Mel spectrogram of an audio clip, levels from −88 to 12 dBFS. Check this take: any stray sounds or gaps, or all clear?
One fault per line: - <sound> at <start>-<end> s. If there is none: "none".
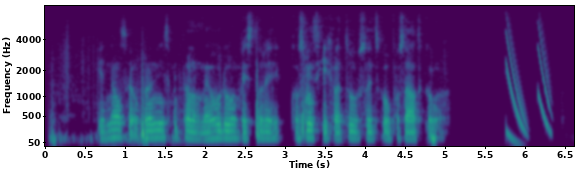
- chirp at 5.8-6.4 s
